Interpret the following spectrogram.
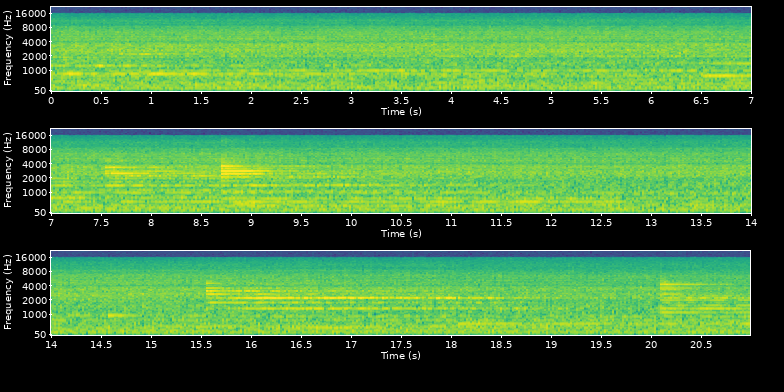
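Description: Background music of slow, held chords that change a few times.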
